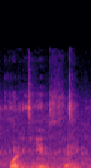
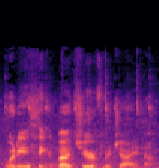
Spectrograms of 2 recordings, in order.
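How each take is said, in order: First: Much softer, gently put question; soft probing question. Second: Said in the usual way. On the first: Retold or imitated. Casually asking women friends, soft probing question. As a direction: drop the volume and ask it gently. Repeats the question more softly.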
